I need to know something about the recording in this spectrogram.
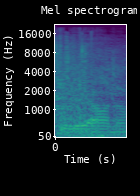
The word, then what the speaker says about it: Juliana: No, it's like, it is Juliana. That's how you say it. It's spelled the same, but it's how you say it. Oh, but that just, it sounds posh though.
